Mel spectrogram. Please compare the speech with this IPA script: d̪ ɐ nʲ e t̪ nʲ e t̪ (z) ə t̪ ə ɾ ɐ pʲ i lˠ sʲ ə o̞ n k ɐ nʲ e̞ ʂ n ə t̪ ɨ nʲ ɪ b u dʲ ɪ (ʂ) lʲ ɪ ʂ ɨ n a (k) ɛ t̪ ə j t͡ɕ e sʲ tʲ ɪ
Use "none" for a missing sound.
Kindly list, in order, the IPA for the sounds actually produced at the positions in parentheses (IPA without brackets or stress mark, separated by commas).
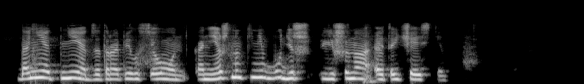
z, ʂ, ʔ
